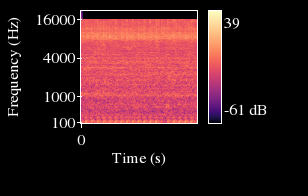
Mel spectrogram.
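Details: Suzuki Nex II scooter, after replacing the left camshaft bearing that caused a rough noise: even, steady, regular putter with no ticking or clatter; healthy normal idle.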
